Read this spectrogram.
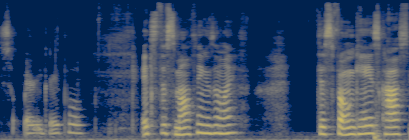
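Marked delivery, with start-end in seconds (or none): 0.0-1.3 hushed, barely voiced thanks; grateful whisper. Real, not acted. Vlogger moved by her new phone case, grateful whisper. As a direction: whisper it softly to yourself.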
